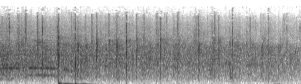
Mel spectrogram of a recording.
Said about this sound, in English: We also want to congratulate her on her dissertation, so everyone can applaud.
